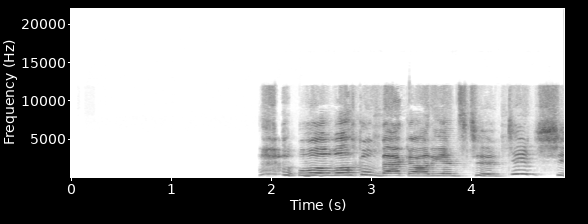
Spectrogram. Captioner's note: laughs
